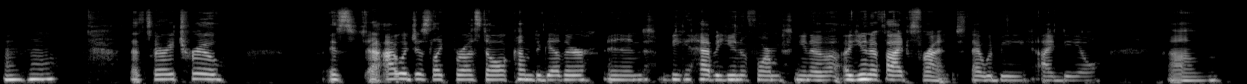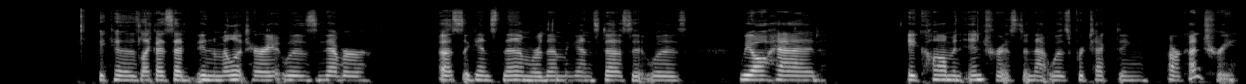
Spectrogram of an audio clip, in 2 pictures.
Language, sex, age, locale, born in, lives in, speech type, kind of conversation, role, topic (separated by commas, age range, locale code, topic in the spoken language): English, female, 50-54, en-US, United States, United States, conversation, unstructured, none, Why do some historical injustices continue to affect people today?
